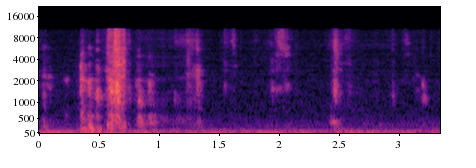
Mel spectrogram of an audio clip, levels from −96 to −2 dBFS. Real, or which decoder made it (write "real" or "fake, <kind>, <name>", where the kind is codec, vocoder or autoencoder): fake, vocoder, WaveNeXt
